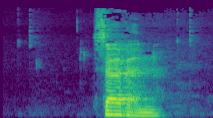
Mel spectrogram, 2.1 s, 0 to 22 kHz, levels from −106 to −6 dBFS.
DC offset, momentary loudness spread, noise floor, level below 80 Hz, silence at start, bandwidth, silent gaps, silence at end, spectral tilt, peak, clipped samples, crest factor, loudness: under 0.1%; 17 LU; -63 dBFS; -60 dBFS; 0.95 s; 16.5 kHz; none; 0.5 s; -4 dB/octave; -2 dBFS; under 0.1%; 22 dB; -20 LUFS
